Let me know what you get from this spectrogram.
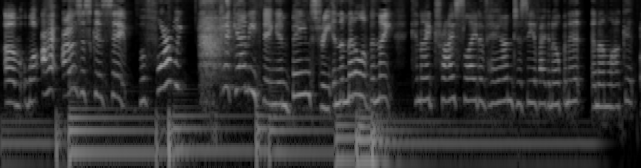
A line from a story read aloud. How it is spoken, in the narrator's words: Lorzach chirps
